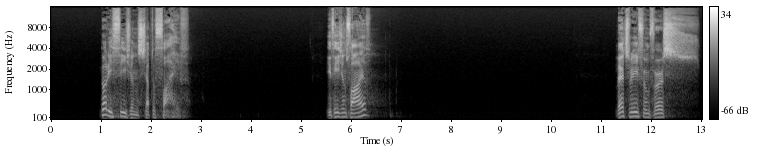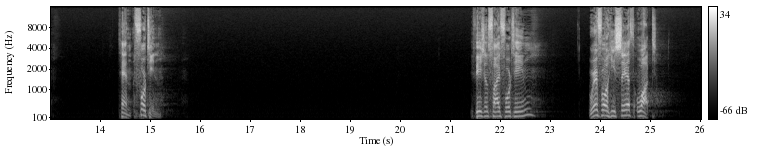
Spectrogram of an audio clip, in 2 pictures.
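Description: A man preaches into a microphone in short, emphatic bursts with long pauses.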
